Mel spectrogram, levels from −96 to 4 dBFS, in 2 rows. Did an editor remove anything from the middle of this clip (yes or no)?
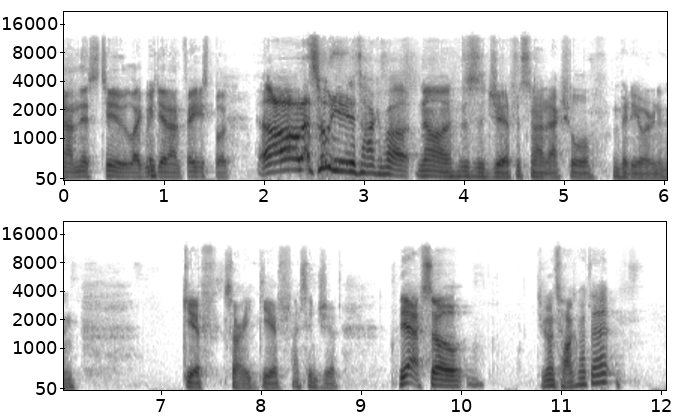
no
